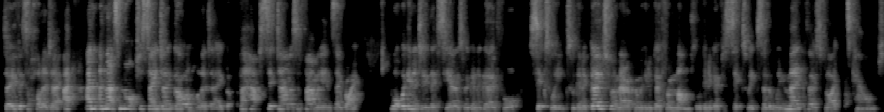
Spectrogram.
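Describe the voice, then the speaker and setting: A woman's voice: on the low side, fast talker, bright, forceful tone, roomy sound, poor audio. A woman, the guest in an interview, giving earnest practical advice with frequent restarts. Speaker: sustainability guest. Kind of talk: interview conversation.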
